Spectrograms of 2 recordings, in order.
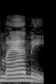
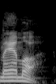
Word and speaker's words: Miami: I thought it was Miami. It's Miami. – Of course it is, because it's right, because they're country. What are you gonna do? They pronounce things weird.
